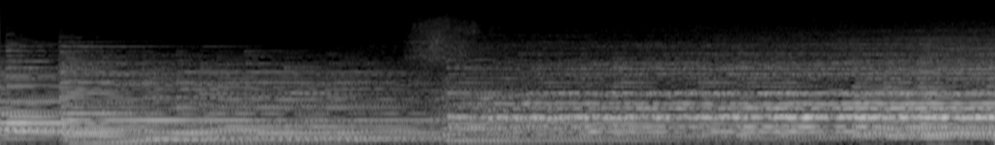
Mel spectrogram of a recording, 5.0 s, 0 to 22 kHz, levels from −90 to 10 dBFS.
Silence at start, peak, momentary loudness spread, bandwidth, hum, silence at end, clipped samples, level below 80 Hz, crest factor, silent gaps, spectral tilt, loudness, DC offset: 0 s; -14 dBFS; 10 LU; 10 kHz; none; 0 s; under 0.1%; -62 dBFS; 16 dB; none; -6.5 dB/octave; -31 LUFS; under 0.1%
